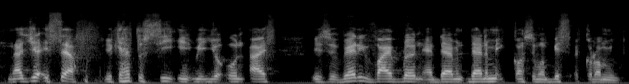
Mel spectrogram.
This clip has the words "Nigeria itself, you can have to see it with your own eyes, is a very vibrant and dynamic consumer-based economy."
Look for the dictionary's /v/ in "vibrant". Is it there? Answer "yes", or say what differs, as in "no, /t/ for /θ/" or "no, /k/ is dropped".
yes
